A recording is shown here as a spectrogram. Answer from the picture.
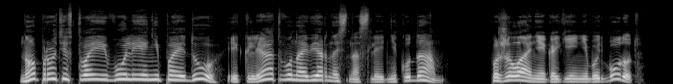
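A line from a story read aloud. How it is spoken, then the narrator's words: Exhaled words. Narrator (Russian): Фатеев выдохнул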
